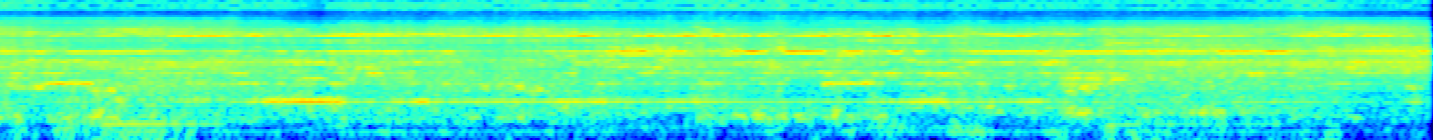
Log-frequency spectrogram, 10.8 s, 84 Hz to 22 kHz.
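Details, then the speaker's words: 1995 Hoover Encore Supreme U4261-930 upright vacuum, barely used, bought used in great condition: steady high-pitched motor whine with loud even brush-roll hum, no wavering or grinding; owner says brush roll sounds unexpectedly like a Singer vacuum; normal running. "well I want to say is the bush wall in this one sounds a lot like a an a late 90s early 2000s singer abysal abysal singer style vacuum which is really strange I expect to sound different"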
